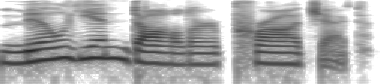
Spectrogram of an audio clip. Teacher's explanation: $1 million project is like adjective, adjective, noun. So you step down.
